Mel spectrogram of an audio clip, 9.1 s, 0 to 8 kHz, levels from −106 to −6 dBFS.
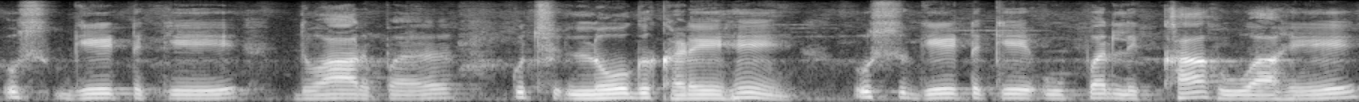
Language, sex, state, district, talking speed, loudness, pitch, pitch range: Hindi, male, Madhya Pradesh, Dhar, 105 wpm, -18 LUFS, 120 Hz, 115-130 Hz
